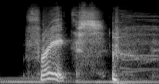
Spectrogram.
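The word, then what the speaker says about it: Frakes: on this podcast Jonathan fraks that's the first and only time we're ever going to say his name correctly I hope she didn't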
